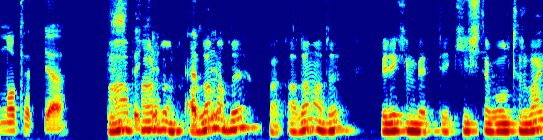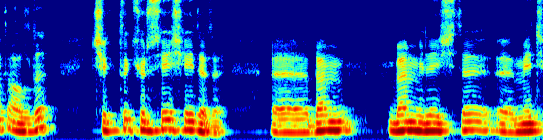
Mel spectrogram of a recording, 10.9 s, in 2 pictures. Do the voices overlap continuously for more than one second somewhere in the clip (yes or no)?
yes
